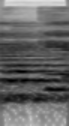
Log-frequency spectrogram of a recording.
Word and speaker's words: bouquet: Next one, a bouquet of flowers. A bouquet. B-O-U-Q-U-E-T. It is written as bouquet, but we pronounce it as bouquet.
